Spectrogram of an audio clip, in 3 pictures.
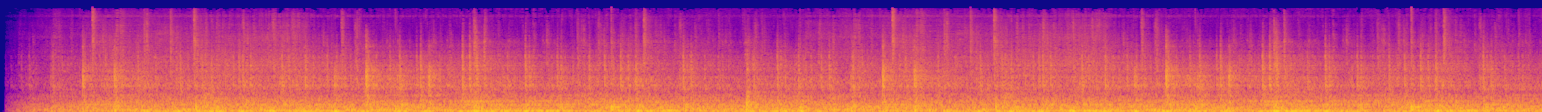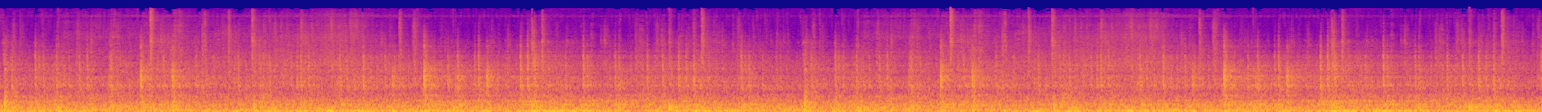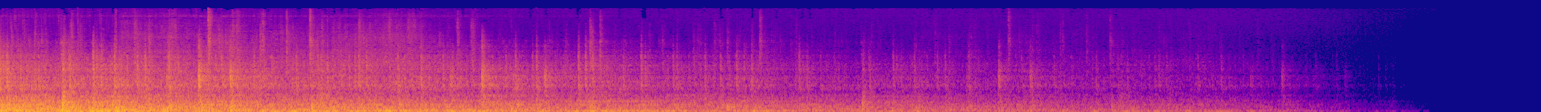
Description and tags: sound of a revolving stage recorded from under the stage
field-recording, stage, theatre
